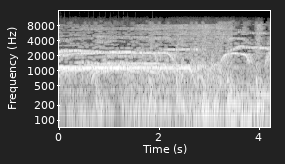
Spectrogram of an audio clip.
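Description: Rock band playing live, loud, with a long held high note that bends down about two and a half seconds in, then a few short rising-and-falling bends near the end over the bass and drums.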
